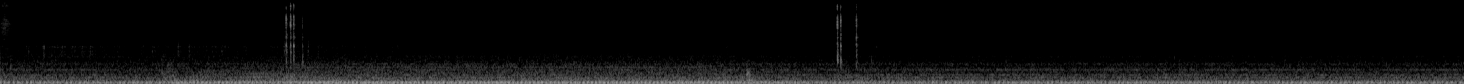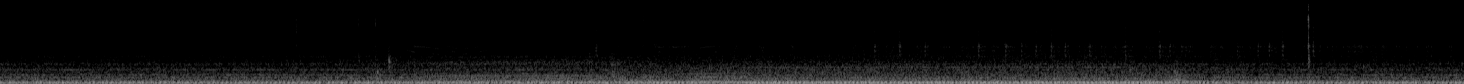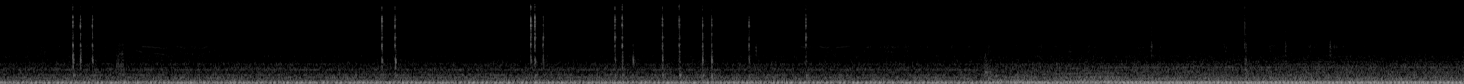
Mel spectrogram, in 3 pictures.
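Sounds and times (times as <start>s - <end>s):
motor clicking: 0.0s - 3.2s, 8.4s - 8.7s, 29.9s - 30.6s, 33.0s - 33.3s, 34.6s - 34.8s, 35.4s - 38.4s
car engine and ventilation hum: 0.0s - 43.9s.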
